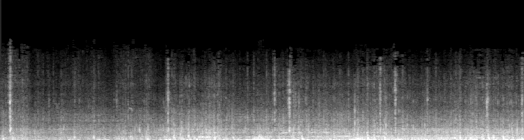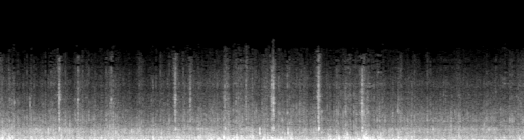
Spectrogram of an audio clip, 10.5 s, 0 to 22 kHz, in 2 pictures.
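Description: Wind buffeting the microphone on a moving Kugoo G2 Pro electric scooter, getting louder about two seconds in as it picks up speed, with scattered sharp clicks and rattles from the scooter on rough ground.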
